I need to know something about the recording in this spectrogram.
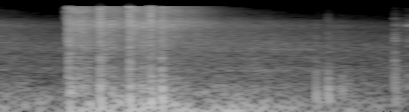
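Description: Fireworks burst with loud booms.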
